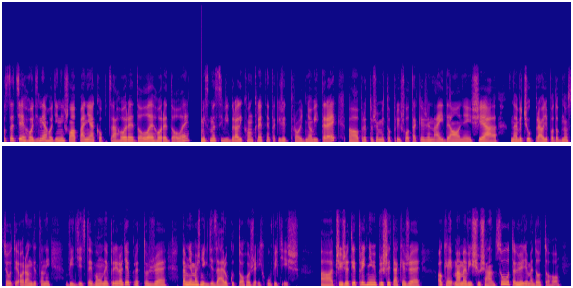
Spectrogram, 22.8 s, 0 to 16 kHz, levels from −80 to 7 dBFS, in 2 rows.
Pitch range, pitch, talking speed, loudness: 180-200 Hz, 190 Hz, 165 wpm, -27 LUFS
